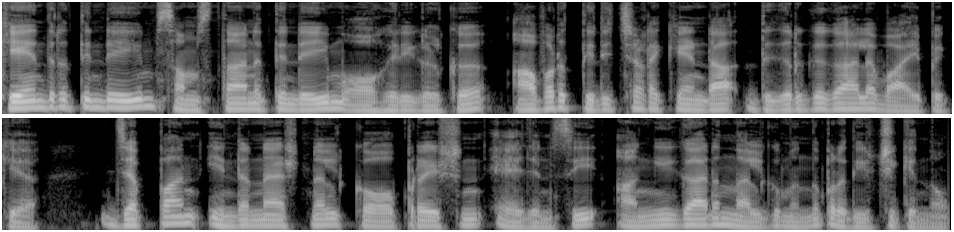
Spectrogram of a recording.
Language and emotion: Malayalam, neutral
